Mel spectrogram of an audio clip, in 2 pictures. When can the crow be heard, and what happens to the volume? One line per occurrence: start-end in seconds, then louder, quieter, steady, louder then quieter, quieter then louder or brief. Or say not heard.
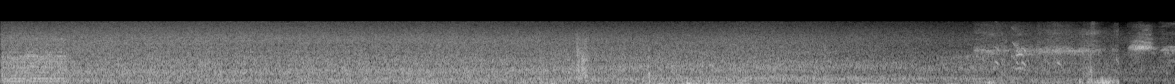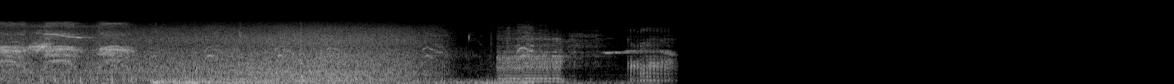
9.7-17.1 quieter.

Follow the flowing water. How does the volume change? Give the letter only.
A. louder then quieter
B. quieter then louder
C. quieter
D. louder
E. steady
C.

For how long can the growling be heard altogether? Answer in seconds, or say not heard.
3 s.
